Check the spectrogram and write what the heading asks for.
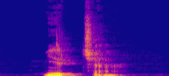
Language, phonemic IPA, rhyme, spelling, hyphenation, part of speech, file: Romanian, /ˈmir.t͡ʃe̯a/, -irt͡ʃe̯a, Mircea, Mir‧cea, proper noun, LL-Q7913 (ron)-Mircea.wav
- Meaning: a male given name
